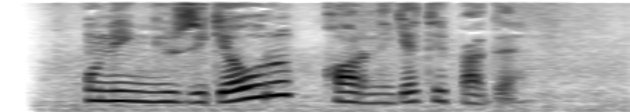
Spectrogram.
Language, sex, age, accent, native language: Uzbek, female, under 19, Qashqadaryo, Uzbek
